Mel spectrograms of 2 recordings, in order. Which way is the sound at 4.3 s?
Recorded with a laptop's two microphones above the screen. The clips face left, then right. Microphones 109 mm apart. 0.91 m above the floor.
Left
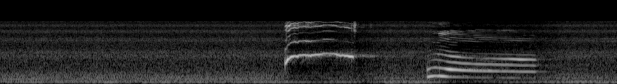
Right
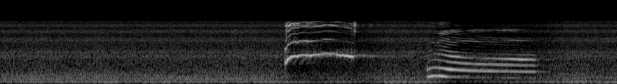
10° left (ahead or behind).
